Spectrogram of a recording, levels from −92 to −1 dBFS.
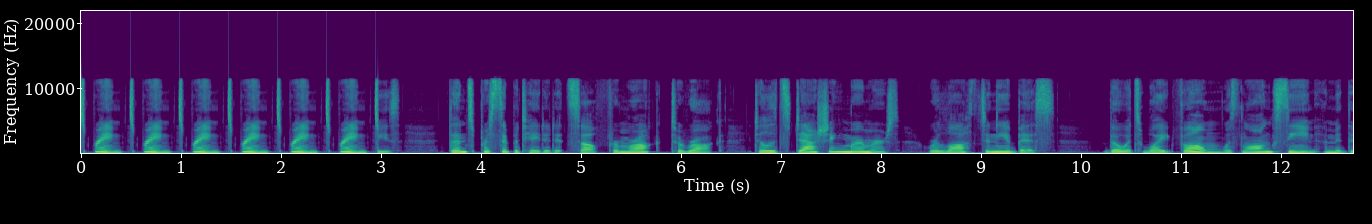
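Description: From the very start until about 2.96 s, the speech is caught in a broken-record loop that is already running when the clip begins. A fragment of roughly 0.49 s plays five times back to back, each pass identical, and whatever should have been heard in that span is gone. The likely cause is a stalled player or stream resending the last chunk it held. Unlike an echo, nothing fades or overlaps; the same slice simply restarts, exact and undecayed.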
